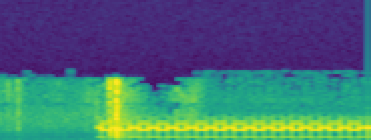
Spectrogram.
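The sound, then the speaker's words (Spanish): A cordless telephone starts ringing abruptly after a short quiet moment, a sustained electronic warble with rapid pulsing tones, loud, continuing steadily to the end. “Suena el teléfono inalámbrico y luego comienzan a sonar todos a la vez.”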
